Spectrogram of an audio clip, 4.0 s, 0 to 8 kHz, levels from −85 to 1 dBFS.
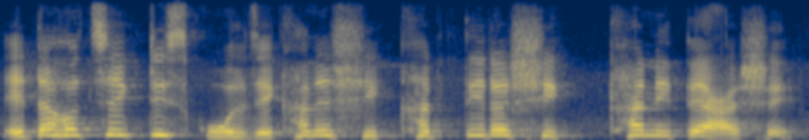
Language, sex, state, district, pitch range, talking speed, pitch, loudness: Bengali, female, Tripura, West Tripura, 275-315 Hz, 135 wpm, 295 Hz, -16 LUFS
